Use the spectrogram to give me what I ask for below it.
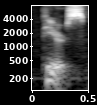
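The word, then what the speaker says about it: Pirc: into the Pierce defense guys told me last time that it's not a perk defense that it's a Slovenian last name that should be pronounced Pierce so let's do it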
